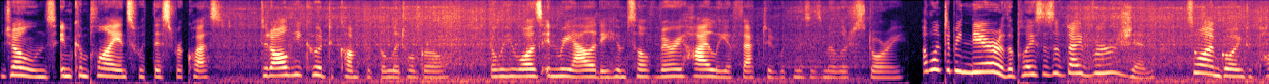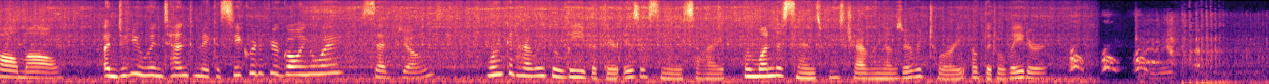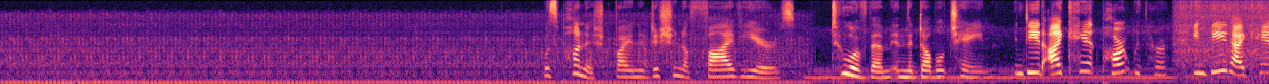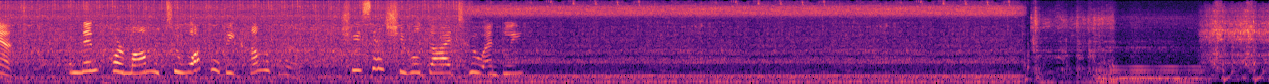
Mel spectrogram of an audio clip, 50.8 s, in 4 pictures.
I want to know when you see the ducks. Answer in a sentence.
You can't hear the ducks here.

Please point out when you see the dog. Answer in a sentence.
You can hear the dog from 23.4 to 24.7 s.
